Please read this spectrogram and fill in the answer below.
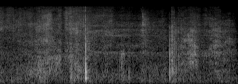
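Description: Soft rustling of a large paper booklet being handled and shifted by hand. Two brief sharp clicks, one a little before the middle and one near the end.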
